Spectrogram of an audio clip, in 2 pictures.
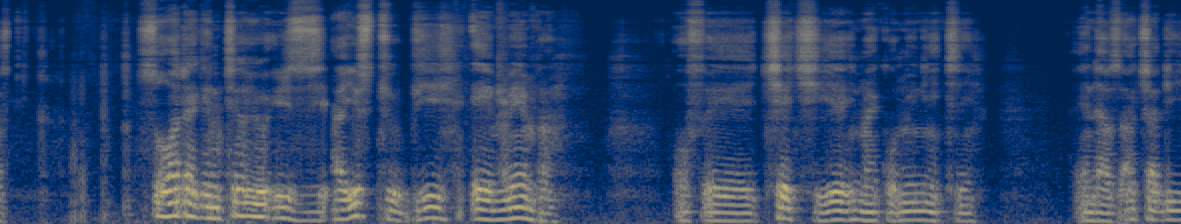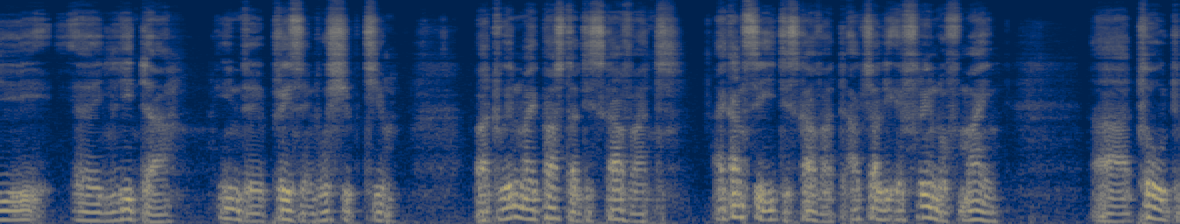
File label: Voice Changer; HIV stigma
